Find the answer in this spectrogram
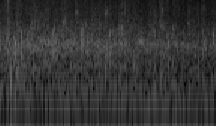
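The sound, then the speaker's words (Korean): Church audience applauding in thanks during a worship service, a steady, dense patter of many hands clapping that holds at an even level throughout. “우리 하나님께 감사와 영광의 박수를 올려드리겠습니다.”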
